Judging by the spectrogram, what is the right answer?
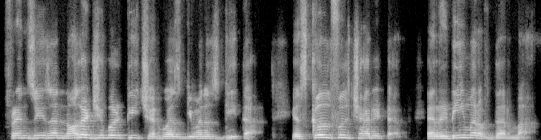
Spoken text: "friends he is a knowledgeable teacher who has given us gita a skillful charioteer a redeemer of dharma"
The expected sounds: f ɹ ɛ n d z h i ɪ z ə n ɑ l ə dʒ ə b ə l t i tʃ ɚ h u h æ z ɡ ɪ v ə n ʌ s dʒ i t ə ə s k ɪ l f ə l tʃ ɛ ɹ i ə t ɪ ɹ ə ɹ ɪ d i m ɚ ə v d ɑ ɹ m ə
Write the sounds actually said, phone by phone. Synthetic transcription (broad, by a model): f ɹ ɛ n d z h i ɪ z ə n ɑ l ə dʒ ə b ə l t i tʃ ɚ h u h æ z ɡ ɪ v ə n ʌ s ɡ i t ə ə s k ɪ l f ə l tʃ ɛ ɹ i t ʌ ɹ ə ɹ ɪ d i m ɚ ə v d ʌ ɹ m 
